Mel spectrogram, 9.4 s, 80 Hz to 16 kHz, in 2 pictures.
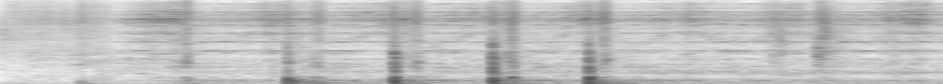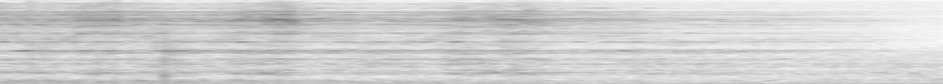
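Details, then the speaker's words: Rear hub of a Lada 2107 (Russian "seven") after fitting new, greased, adjusted wheel bearings; hand-spun wheel coasts quietly with only light brake pad rub, no bearing hum; normal wheel bearing. "как вы слышали что шума уже никакого нету на новых подшипниках тереться только тормозные колодки все новые подшипники но смотрите никакого шума больше нет"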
